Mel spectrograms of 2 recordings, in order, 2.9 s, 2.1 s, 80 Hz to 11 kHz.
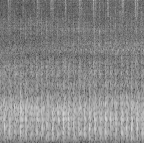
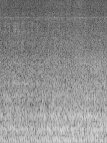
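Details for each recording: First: Supercharged Mercedes C63 AMG after rebuild with new lifters and cams, cranking without fuel system connected; fast light even ticking about three per second, likely fresh lifters not yet pumped up at first start. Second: Supercharged C63 AMG, after engine build and supercharger install, first start: loud, steady V8 idle with even low rumble; lifter noise heard only a split second then gone, no top-end ticking; healthy normal idle.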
